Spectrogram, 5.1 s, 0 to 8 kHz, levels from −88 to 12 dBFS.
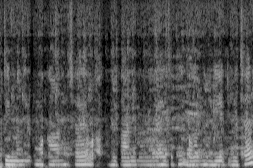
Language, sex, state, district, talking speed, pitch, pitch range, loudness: Maithili, female, Bihar, Samastipur, 165 wpm, 180 Hz, 175-185 Hz, -18 LUFS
